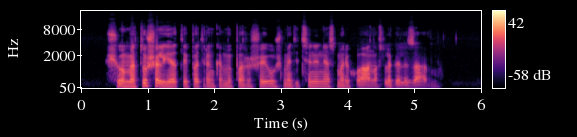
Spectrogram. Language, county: Lithuanian, Alytus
